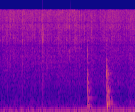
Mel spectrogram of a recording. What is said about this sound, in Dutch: Ik ben de jackfruit aan het bakken.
